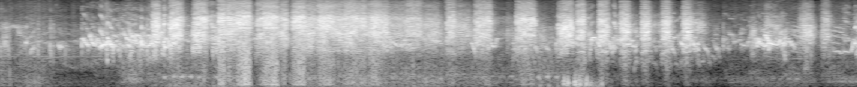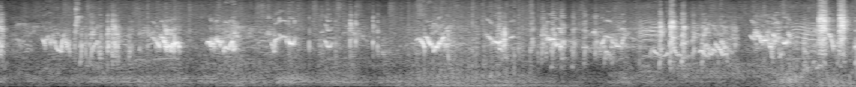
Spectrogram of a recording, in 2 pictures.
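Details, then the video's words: Several budgerigars at breeding time chirp in a busy flock chorus. A loud burst of rapid clicking, scratchy notes opens the clip, then come repeated short chirps and squeaky warbles at an irregular quick pace. "Budgies chirping sounds budgies breeding"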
